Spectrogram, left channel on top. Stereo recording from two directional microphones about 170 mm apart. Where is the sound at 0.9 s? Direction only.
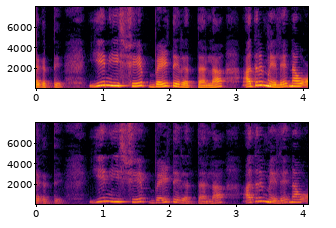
45° left (ahead or behind).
